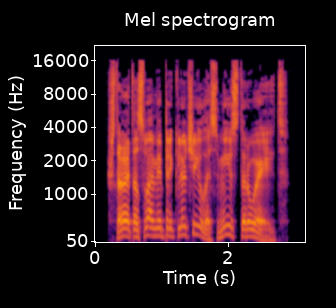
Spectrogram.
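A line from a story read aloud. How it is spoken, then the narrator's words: Shouted. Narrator (Russian): Он прокричал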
